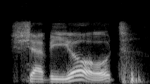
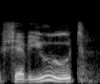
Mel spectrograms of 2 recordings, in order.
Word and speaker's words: Shavuot: Strong's and then seventh we have Chevy oat or Chevy ute depending on your vowel pronunciation this is 7637 and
